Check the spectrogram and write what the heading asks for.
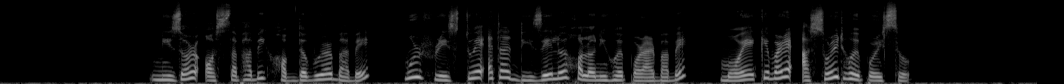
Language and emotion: Assamese, surprised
